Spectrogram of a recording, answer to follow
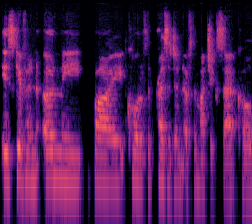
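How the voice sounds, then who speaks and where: A woman speaks in a Hull accent, somewhat breathy. Her intonation is fairly even. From northern England, Hull. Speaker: magician. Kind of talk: interview.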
